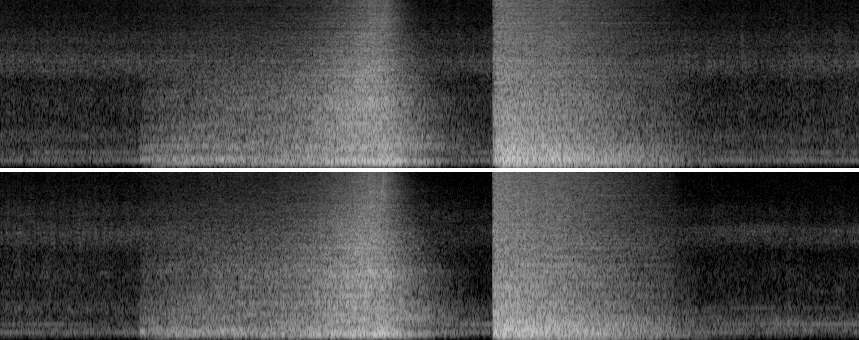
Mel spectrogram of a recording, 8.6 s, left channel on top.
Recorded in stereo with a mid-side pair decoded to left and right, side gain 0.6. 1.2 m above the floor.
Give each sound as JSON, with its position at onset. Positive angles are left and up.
{"t": 1.4, "sound": "an explosion", "azimuth_deg": -35, "distance_m": 0.7}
